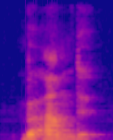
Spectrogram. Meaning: inflection of beamen: 1. singular past indicative 2. singular past subjunctive
- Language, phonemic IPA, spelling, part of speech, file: Dutch, /bəˈʔamdə/, beaamde, verb, Nl-beaamde.ogg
